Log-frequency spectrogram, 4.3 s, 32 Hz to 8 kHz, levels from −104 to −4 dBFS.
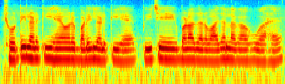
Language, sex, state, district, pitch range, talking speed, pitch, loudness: Hindi, male, Uttar Pradesh, Lalitpur, 155-165 Hz, 195 wpm, 160 Hz, -15 LUFS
